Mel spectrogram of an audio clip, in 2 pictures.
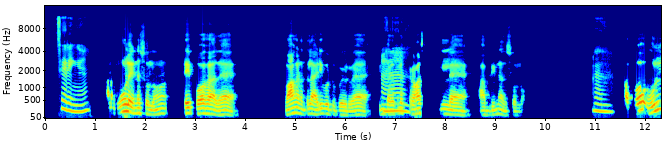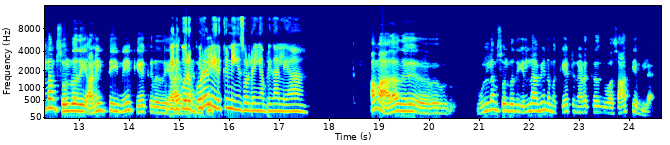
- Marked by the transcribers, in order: other noise; drawn out: "ஆ"; in English: "க்ராஸ்"; drawn out: "அதாவது"
- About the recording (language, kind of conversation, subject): Tamil, podcast, உங்கள் உள்ளக் குரலை நீங்கள் எப்படி கவனித்துக் கேட்கிறீர்கள்?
